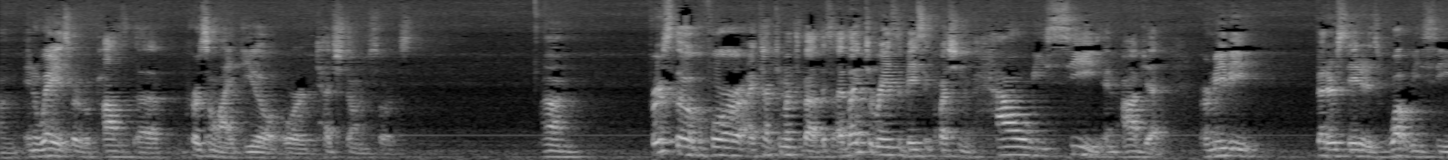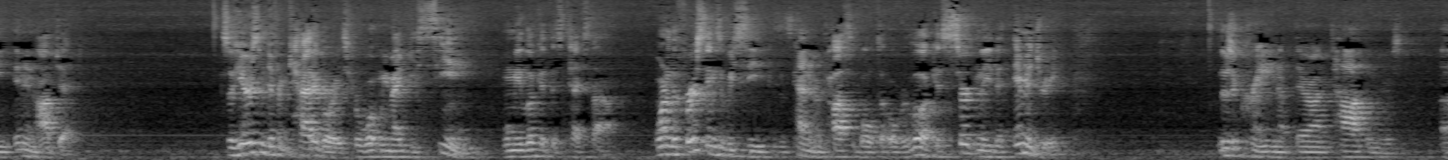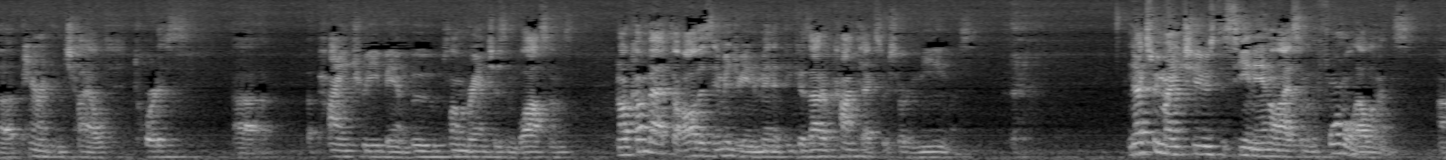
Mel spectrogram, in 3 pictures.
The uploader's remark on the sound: Public lecture. Coincides with exhibition.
